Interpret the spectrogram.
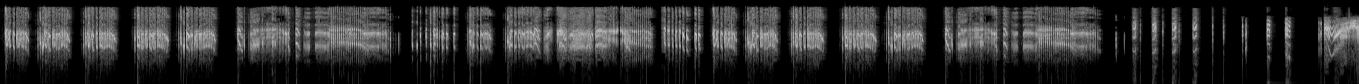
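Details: Swiftlets twittering in a steady, high, buzzy chatter broken by brief regular gaps, ending in a run of short clipped chirps.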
